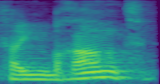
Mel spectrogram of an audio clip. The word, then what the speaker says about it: Brandt: ses amis, Von Braun, Brandt, pardon, parce qu'en allemand on prononce toutes les lettres, de rationaliser l'État en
